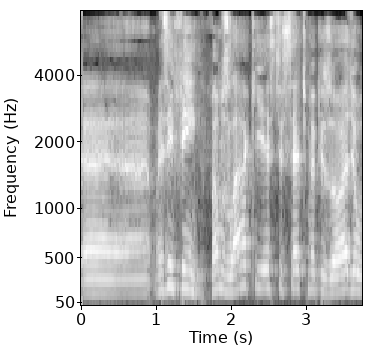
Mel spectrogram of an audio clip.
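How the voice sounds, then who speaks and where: Using fairly even intonation, a man speaks with a high pitch. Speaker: podcast host. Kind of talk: casual podcast chat.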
